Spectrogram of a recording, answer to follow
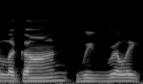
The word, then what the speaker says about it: Ligon: Ligon, did we say it right this time? Yes, Ligon.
